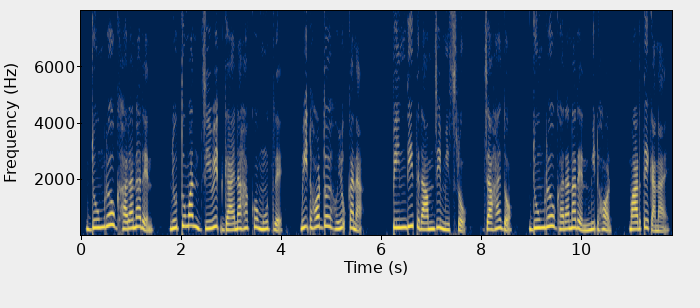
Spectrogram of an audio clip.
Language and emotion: Santali, neutral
